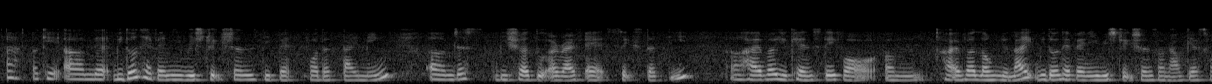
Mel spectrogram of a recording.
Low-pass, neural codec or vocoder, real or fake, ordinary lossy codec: 5.4 kHz; none; real; none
